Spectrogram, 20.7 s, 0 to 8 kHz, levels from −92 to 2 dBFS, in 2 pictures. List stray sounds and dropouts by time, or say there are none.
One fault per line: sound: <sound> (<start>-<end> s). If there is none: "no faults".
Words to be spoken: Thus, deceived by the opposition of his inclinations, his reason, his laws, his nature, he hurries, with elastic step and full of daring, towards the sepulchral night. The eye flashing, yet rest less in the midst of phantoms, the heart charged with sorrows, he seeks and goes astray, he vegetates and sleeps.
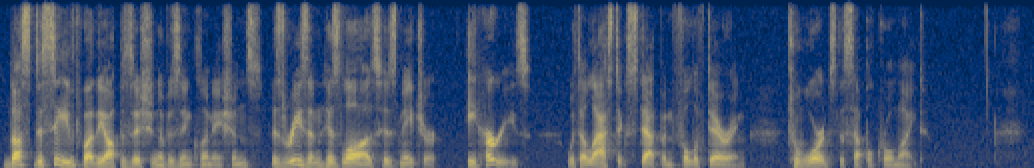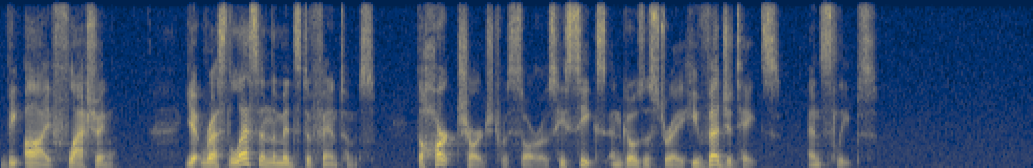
no faults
